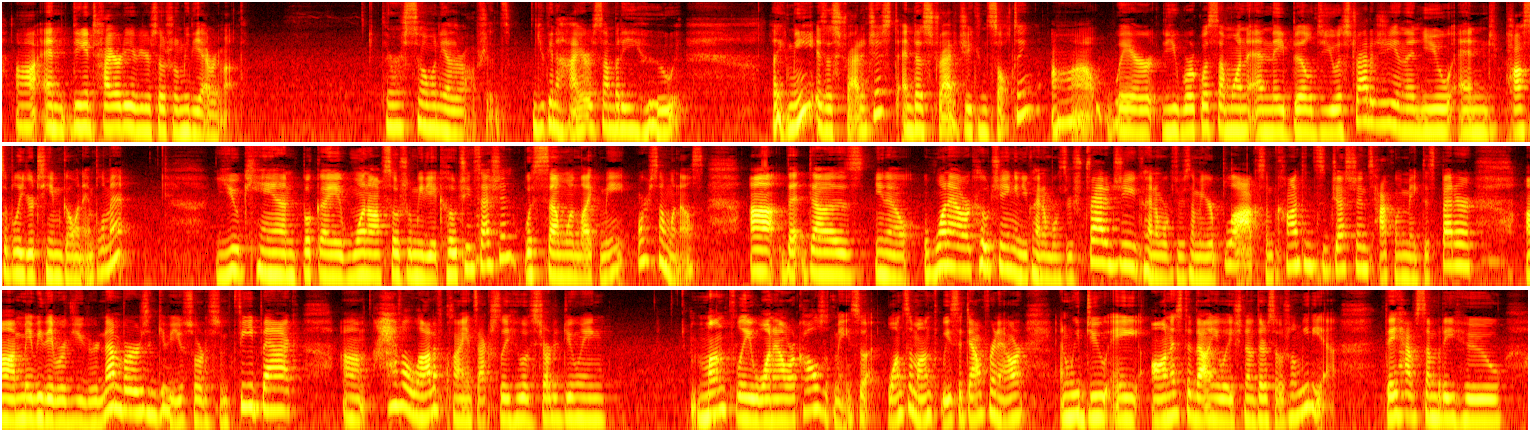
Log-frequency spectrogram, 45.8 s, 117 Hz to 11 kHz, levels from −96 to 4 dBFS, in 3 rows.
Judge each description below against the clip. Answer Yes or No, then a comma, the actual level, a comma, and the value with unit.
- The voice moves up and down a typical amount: Yes, average, 3.2 semitones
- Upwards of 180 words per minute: Yes, fast, 205 wpm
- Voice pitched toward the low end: No, medium, 175 Hz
